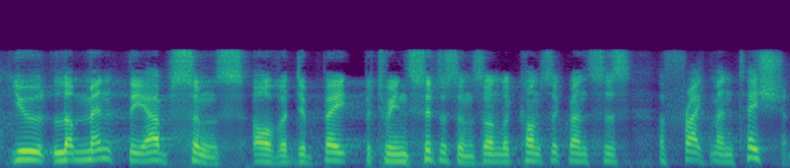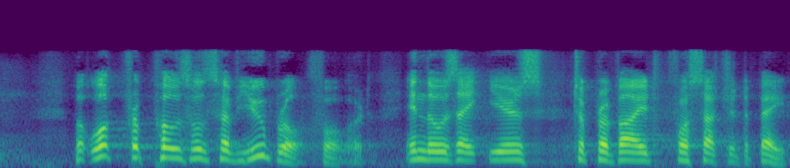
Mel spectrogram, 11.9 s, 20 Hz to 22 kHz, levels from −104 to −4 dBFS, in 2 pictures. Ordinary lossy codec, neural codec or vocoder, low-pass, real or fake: none; codec, 24 kHz, 0.9 kbps, DualCodec; 7.2 kHz; fake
